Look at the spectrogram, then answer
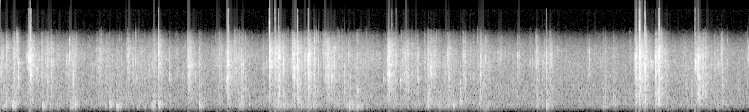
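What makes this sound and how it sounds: A solid green bar of soap held in the hand is scraped and cut with a utility knife blade, played back at double speed. Dense, crisp scraping and crunching runs throughout, with sharp, bright cutting strokes standing out over a steady gritty texture and little low end.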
